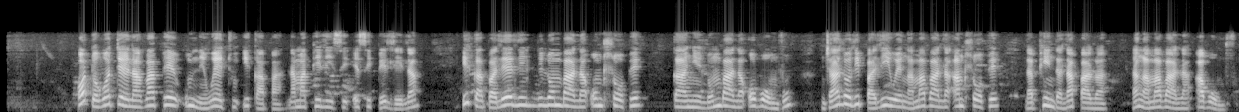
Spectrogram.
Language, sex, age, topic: North Ndebele, female, 36-49, health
